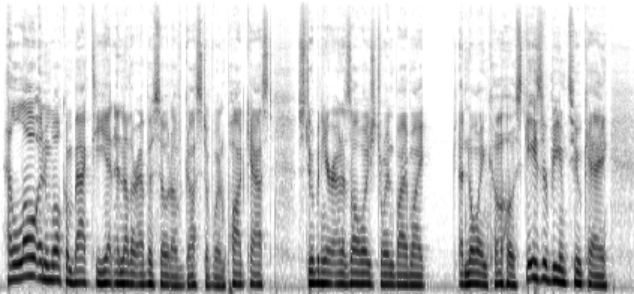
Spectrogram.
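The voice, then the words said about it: Voice affected by a cold. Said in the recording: “I have a little bit of a cold, so if anything sounds weird or anything's goofy”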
